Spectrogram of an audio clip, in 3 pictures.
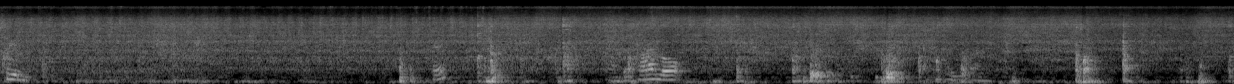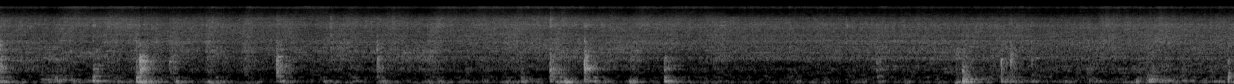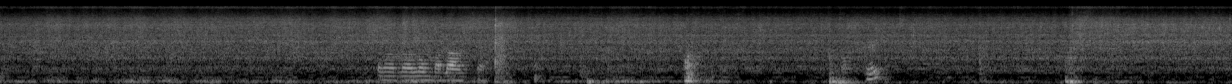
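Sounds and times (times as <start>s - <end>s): frying sizzle: 0.0s - 37.0s
wooden spoon knocking and scraping pan: 4.0s - 19.2s, 21.9s - 22.7s, 28.7s - 31.9s.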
